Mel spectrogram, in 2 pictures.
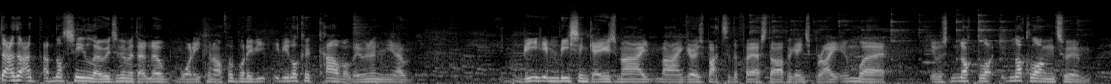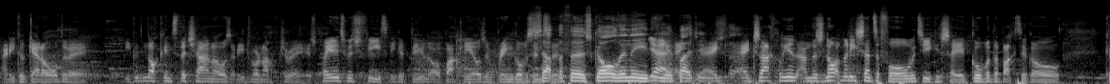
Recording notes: in Lovelocks Coffee Shop in the heart of Liverpool city centre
